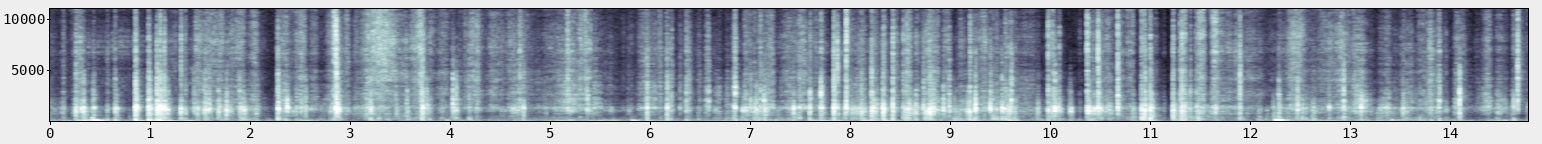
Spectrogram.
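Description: Fingers grip the edges of thin glossy pages in an open magazine and flip them over one by one, forwards and backwards. Each turn gives a crisp, bright rustle and crinkle with quick swishes and soft snaps as the page lands, in a steady run of close, dry page turns.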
